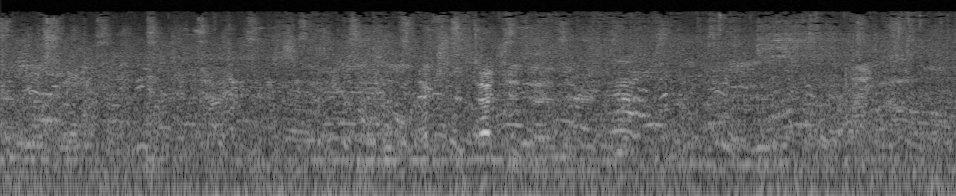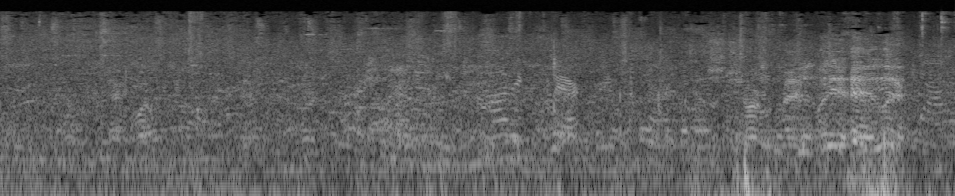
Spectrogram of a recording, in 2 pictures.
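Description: A crowd of men and women chatter nearby outdoors.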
